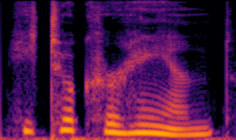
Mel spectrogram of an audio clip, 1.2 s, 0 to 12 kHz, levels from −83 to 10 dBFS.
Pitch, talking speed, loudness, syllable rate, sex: 180 Hz, 205 wpm, -14 LUFS, 3.7 syllables/s, female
